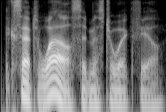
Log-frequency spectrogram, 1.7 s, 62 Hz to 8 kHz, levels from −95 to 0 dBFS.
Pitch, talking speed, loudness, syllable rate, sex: 85 Hz, 180 wpm, -18 LUFS, 4.5 syllables/s, male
